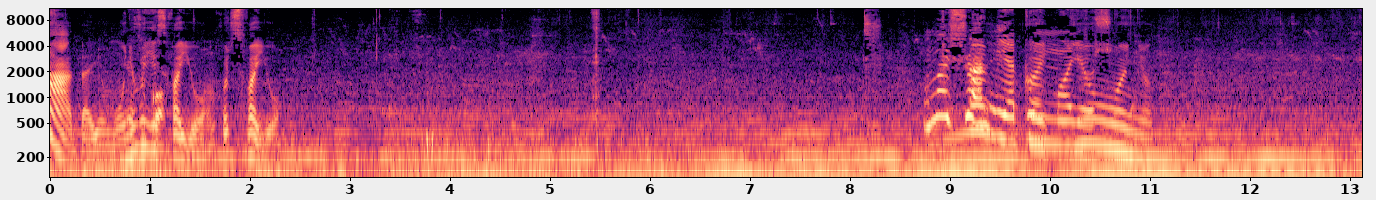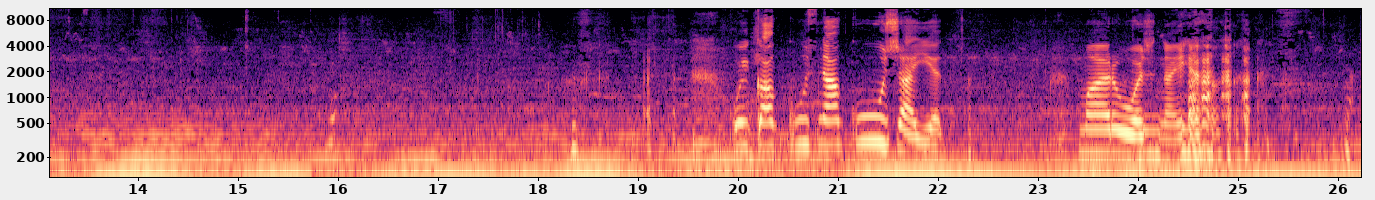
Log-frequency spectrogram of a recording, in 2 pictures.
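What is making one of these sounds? A young child talks softly close by.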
